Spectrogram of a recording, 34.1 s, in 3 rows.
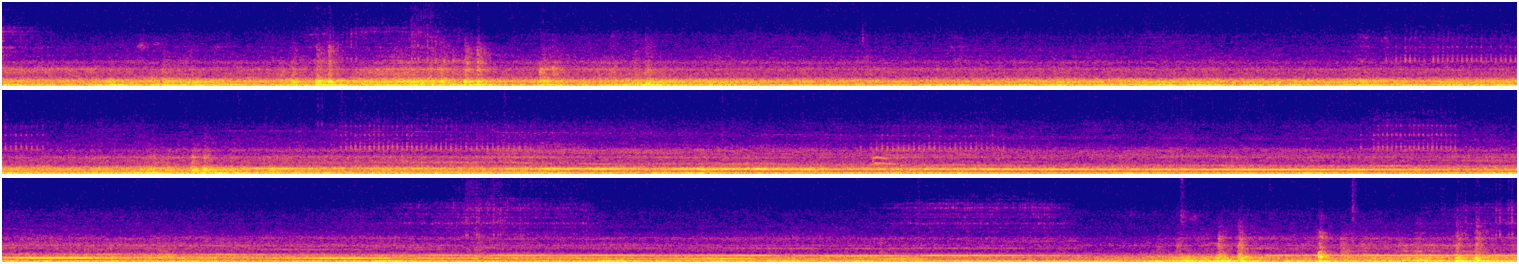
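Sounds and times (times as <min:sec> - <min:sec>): train wheels rumbling on rail: 0:00.0 - 0:34.0
train motor whine: 0:10.2 - 0:11.8, 0:12.8 - 0:34.0.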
